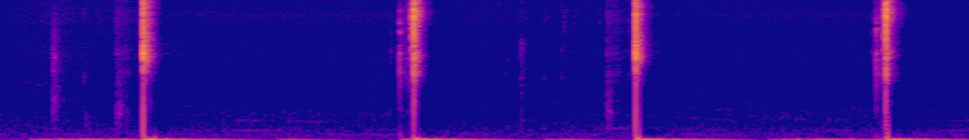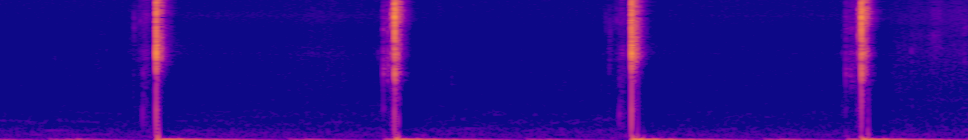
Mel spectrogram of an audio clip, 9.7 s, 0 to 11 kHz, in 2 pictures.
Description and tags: noise of a cigarette lighter, recorded using Audiotechnica BP4025, Shure FP24 preamp, PCM-M10 recorder
cigarette, clipper, collection, gas, ignition, lighter, smoking, spark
